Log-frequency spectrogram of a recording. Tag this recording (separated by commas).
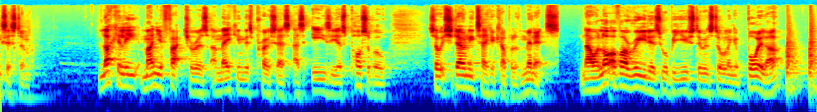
Speech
